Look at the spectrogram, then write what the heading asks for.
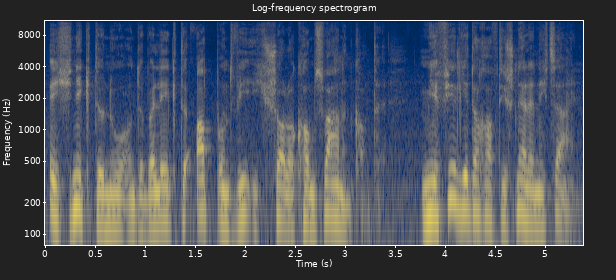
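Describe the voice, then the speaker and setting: An actor playing a sober, reluctant army doctor, narrating his story in an audio drama in a measured, dryly wry way. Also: medium pitch, expressive, husky. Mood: wary, dry. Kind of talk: scripted first-person audio drama narration.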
